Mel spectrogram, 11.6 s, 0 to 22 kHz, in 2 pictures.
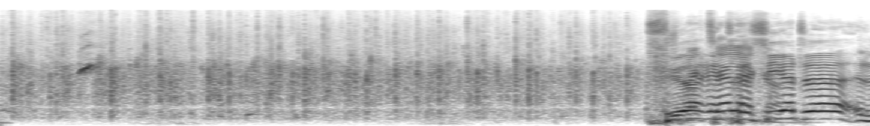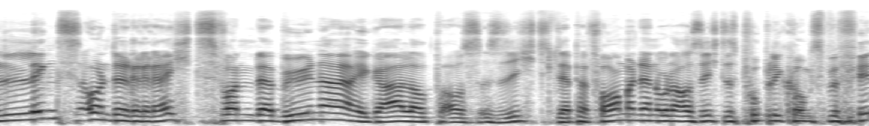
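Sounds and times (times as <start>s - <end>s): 
crowd applauding: 0.0s - 5.4s
speech: 4.4s - 11.5s.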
